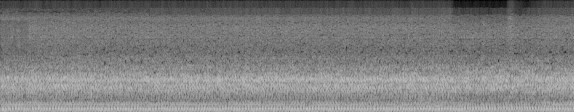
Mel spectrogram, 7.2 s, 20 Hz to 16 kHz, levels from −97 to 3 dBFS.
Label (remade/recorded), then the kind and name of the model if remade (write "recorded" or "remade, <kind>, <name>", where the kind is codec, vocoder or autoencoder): recorded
